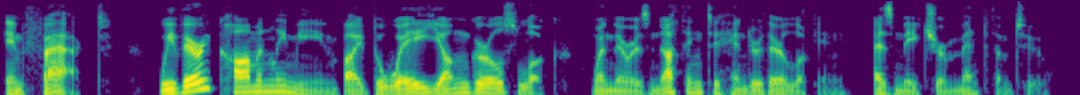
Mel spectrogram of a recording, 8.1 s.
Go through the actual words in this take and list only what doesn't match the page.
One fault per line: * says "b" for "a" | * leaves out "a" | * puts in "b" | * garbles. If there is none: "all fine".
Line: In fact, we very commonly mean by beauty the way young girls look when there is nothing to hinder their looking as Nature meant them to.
* leaves out "beauty"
